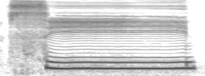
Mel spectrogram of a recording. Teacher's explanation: سین کی ادائیگی میں سیٹی کی آواز لازمی نکالنی ہے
